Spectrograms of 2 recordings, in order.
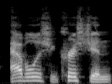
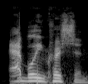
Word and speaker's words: Abilene Christian: uca ucla and uh abolition christian or what i'm sorry i pronounced that incorrect abilene christian yeah abilene christian excuse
